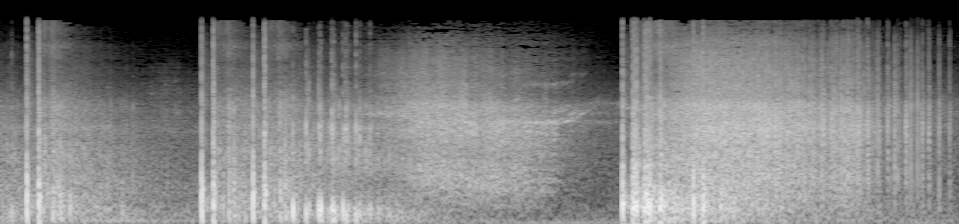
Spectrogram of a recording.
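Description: Brothers Grand Slam firework shots bursting overhead. A few sharp bangs come first, then a loud bang about a second and a half in with a quick run of pops after it. A fizzing crackle follows around the middle. Just before five seconds a big bang sets off dense crackling that thins out near the end.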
